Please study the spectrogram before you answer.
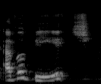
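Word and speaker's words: Ewa Beach: I actually grew up in a small town called Eva Beach. Uh that's how we pronounce it here.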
